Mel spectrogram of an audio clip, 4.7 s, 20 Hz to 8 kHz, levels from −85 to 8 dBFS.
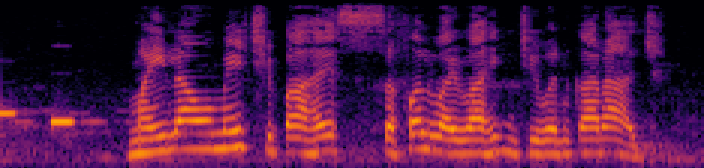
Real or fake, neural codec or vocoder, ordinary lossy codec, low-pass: real; none; Opus, 64 kbps; 7.2 kHz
